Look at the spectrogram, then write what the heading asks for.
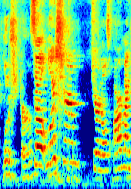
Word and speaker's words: Leuchtturm: These are called Leuchtturm journals. That's how you say it. I checked, that's how you pronounce this word, Leuchtturm. That's kind of the Americanized accent, but that's how you say it. Leuchtturm.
